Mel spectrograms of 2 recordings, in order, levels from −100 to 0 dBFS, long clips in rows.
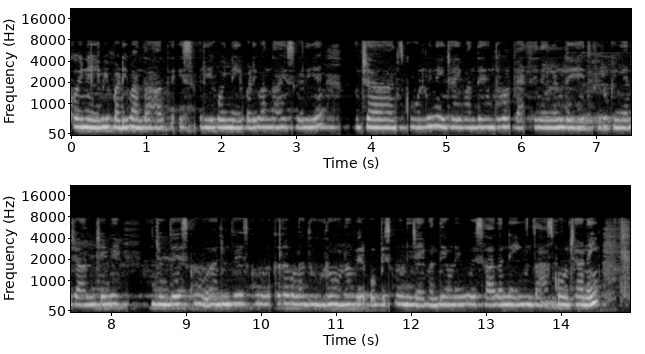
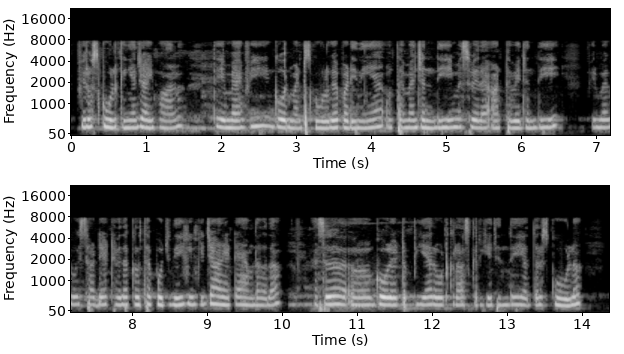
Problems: background sounds at intervals, low volume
